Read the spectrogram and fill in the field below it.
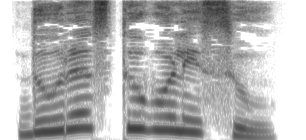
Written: ದುರಸ್ತುಗೊಳಿಸು

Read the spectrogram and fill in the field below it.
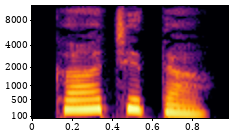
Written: ಖಚಿತ

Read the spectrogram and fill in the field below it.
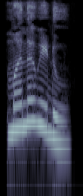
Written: ಮೌನವಡು

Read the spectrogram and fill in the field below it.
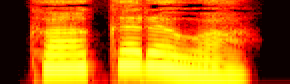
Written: ಕೈಕುರುವೆ

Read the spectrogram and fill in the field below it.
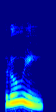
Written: ರೂಯಿ

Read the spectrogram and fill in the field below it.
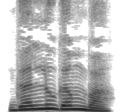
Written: ಕೀಲ್ಕಂಬ

